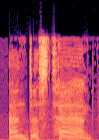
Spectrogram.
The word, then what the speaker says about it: understand: final syllable is strong, then if the final syllable is strong, it will be stressed. If the final syllable is strong, شعن strong, it doesn't have أشوى. هذا معناتها. إذن هي بتكون stressed. Entertain. Understand. لاحظوا كيف understand.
